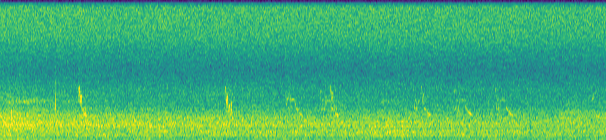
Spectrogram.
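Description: Small birds giving faint, short, high chirps scattered over a steady outdoor hiss; a low distant engine hum fades out about a second in.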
